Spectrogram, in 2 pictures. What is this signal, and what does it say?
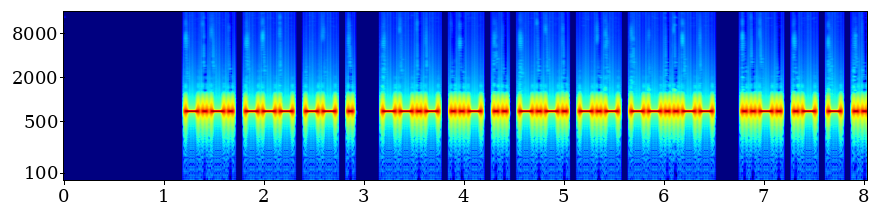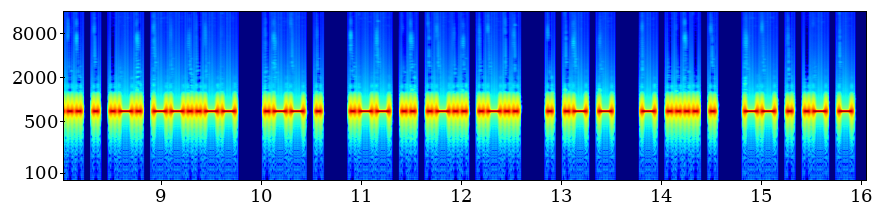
Morse code, heard as a keyed tone, about 27 wpm, 700 Hz. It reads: COME QUICK, FATHER, WE WILL EAT THE MEAT
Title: Sentences from Top 1000 Words - Review Part 3 - 28wpm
